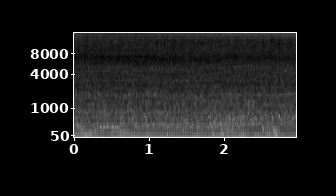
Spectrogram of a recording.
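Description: A Chevrolet Cavalier's engine idles steadily up close after a brake booster hose is released, a continuous mid-low hum with a faint rattle that holds loud and even, with no talking.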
